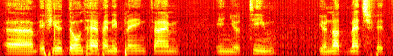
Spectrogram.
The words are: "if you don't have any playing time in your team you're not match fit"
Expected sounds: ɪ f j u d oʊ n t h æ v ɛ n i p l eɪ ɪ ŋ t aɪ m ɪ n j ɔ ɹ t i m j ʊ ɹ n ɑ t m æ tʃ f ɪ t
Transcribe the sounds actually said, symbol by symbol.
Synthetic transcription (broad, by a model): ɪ f j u d oʊ n t h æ v ɛ n i p l eɪ ɪ ŋ t aɪ m ɪ n j ɔ ɹ t i m j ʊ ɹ n ɑ t m æ tʃ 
